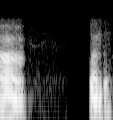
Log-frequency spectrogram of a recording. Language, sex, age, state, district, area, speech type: Odia, male, 60+, Odisha, Kendujhar, urban, conversation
